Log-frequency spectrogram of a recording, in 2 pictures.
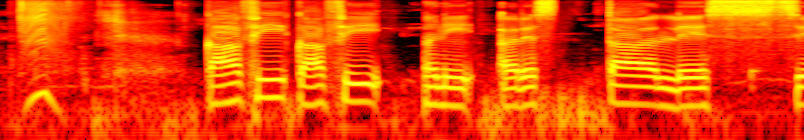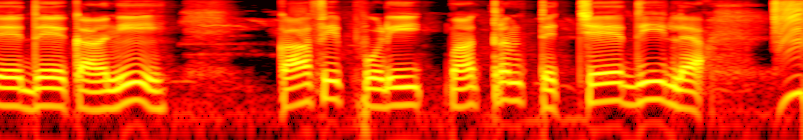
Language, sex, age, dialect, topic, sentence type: Telugu, male, 18-24, Southern, agriculture, statement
